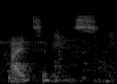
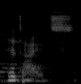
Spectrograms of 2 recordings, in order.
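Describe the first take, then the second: First: The first syllable sounds like 'high'. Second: The first syllable sounds like 'hit'. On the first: The speaker calls it wrong. "the kid pronounced it high titties" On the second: The speaker calls it right. "it's called Hittites"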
